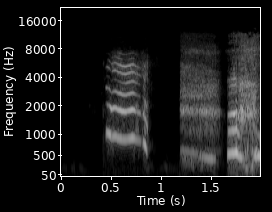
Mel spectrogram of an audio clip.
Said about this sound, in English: This cat is so disappointed in us right now.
